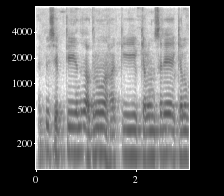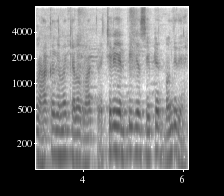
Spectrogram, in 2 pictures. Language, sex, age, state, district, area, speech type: Kannada, male, 30-45, Karnataka, Koppal, rural, spontaneous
